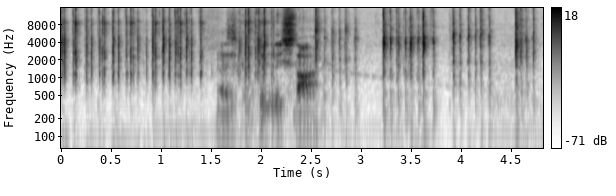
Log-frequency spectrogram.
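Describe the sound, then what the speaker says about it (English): Someone types quickly on an Akko PC75B Plus V2 75% keyboard with a polycarbonate plate and stock Akko CS Blue switches, producing crisp, clacky bursts of close keystrokes, with someone speaking briefly in the middle. "This is stock, and it's running, Akko Akko CS Blues."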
